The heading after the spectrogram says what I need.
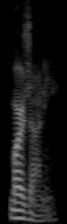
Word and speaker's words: Marjonni: she, And so how is it officially said? Marjonni. You said it right. Marjani.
